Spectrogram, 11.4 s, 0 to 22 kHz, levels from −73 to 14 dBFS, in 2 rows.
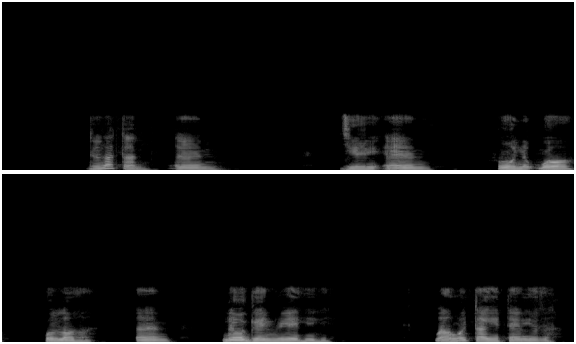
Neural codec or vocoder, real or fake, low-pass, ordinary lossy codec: codec, 16 kHz in and 24 kHz out, 1.1 kbps, FireRedTTS-2 codec; fake; 7.2 kHz; none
